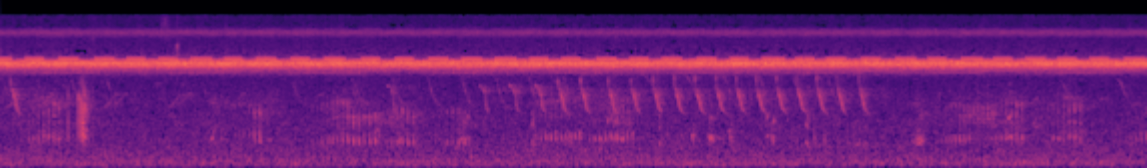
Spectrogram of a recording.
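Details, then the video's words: Crickets trill steadily and shrilly at twilight, an unbroken high tone, as a bird in the background delivers a quick run of repeated short chirps lasting several seconds. "twilight crickets"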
